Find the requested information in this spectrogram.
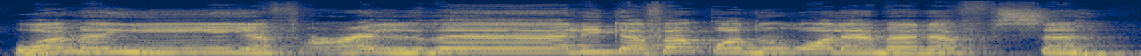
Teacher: نون ساکن کے بعد یا حروف یرملون میں سے ہے، ادغام کا قاعدہ ہے، غنہ کر کے پڑھیں گے۔ · لال کو نرمی سے ادا کرنا ہے، کھڑا زبر کی وجہ سے 2 سیکنڈ تک لمبا بھی کیا جائے گا۔ قاف مستعلیہ میں سے ہے، پر یعنی موٹا پڑھیں گے، منہ اور آواز کو کھول کر۔ دال پر قلقلہ کرنا ہے، یعنی جب ہم ادا کریں گے تو ہمیں اپنی آواز واپس لوٹتی ہوئی سنائی دے گی۔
